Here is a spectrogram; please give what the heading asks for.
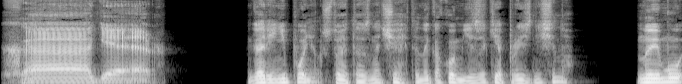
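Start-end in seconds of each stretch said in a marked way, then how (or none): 0.0-1.7 drawn-out, lower giant's call; lumbering giant voice. A narrator's reading. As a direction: stretch the word out like a slow, huge giant. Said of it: "Он открыл рот ещё шире".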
